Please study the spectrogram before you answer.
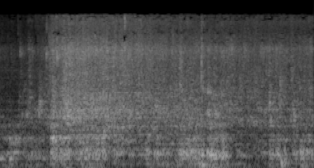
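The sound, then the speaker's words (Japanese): Toilet flushing with a loud, steady rush of water that swells early and holds for about three seconds, with no talk over it. “ちょっとトイレの水を流すので、ちょっと音量注意で多分うるさいと思うので、すいません、流します。”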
